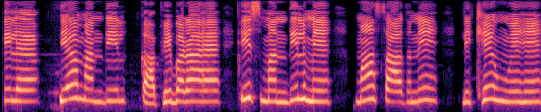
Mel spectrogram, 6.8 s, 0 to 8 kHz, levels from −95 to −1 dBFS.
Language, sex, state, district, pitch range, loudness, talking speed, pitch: Hindi, female, Bihar, Saran, 280-320 Hz, -13 LUFS, 135 wpm, 295 Hz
